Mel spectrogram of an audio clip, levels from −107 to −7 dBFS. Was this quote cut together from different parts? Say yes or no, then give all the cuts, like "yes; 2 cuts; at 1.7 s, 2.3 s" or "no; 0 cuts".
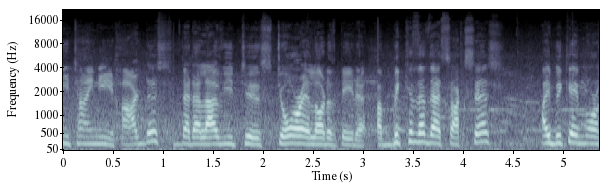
yes; 2 cuts; at 1.1 s, 3.2 s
